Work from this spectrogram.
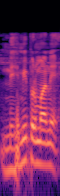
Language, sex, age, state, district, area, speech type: Marathi, male, 45-60, Maharashtra, Buldhana, rural, spontaneous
